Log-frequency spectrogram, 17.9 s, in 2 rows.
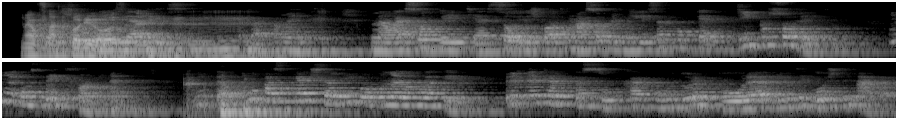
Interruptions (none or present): present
